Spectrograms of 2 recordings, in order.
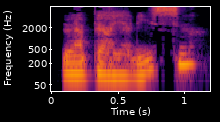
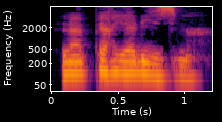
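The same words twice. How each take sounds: First: The ending is said with an s sound. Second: The ending is said with a z sound. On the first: "La forme correcte est isme" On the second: "Notez qu'on prononce parfois isme"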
